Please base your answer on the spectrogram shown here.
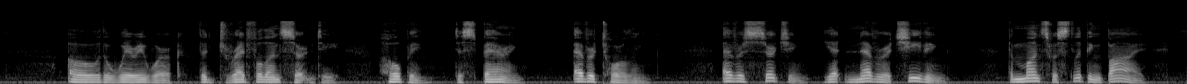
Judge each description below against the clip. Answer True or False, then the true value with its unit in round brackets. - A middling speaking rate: False (105 wpm)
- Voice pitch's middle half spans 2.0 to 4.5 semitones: False (5.0 semitones)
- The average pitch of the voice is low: True (105 Hz)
